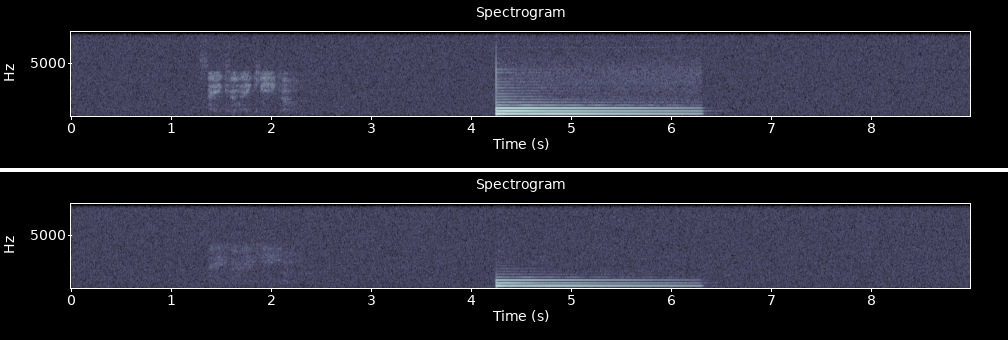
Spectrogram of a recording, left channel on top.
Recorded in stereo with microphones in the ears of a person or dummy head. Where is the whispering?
75° left (ahead or behind), 6 m.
